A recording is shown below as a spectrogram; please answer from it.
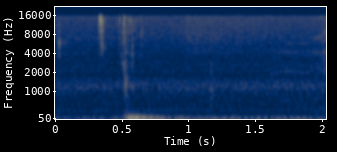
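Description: A few computer mouse clicks, the loudest a dull thump about half a second in, over a faint steady room hum.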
